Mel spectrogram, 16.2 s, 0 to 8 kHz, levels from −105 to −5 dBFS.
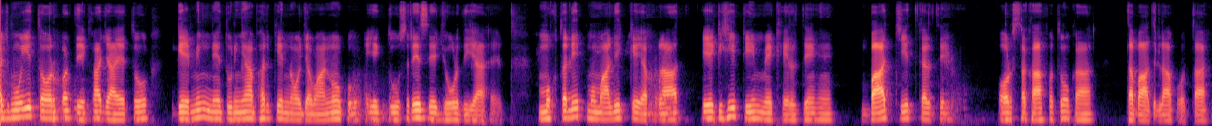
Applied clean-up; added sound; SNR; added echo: neural mask model DeepFilterNet 3.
